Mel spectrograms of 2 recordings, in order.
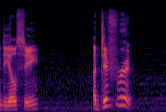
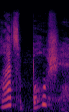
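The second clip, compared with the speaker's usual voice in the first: much higher, whiny protest; mock indignant whine; 12 semitones higher, 5 dB quieter than usual. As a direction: whine it like a sulky kid. Mock outburst after equality speech.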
